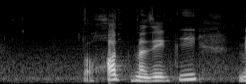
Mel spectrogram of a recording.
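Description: An elderly woman speaks calmly nearby.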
